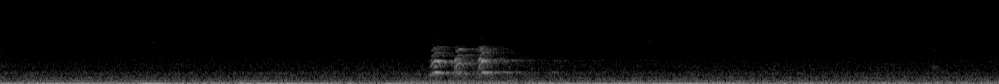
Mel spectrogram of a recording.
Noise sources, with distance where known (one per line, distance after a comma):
dog barking or whining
